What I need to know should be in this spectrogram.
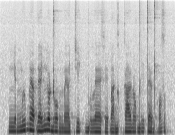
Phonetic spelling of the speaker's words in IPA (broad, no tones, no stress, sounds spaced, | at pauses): ɲ ɛ ŋ͡m ɯ b ɛ ɐ̯ ɗ ɛ ɲ o ɖ o ŋ͡m ɛ ɐ̯ c i c ɡ͡b u l ɛ x e ɓ a ɡ ɯ k a ɐ̯ ɳ ɔ d̪ i t ɛ ɖʱ ɔ z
